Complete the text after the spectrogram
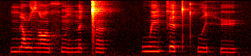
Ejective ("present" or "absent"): absent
